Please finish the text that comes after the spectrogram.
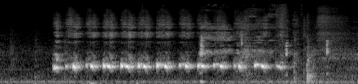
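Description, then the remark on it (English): A person imitates a dolphin's chatter: a rapid, steady train of about a dozen squeaky, mid-pitched pulses lasting over two seconds, followed by a short burst of noise. “if you're in chat anywhere, can you do the dolphin noise for me?”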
